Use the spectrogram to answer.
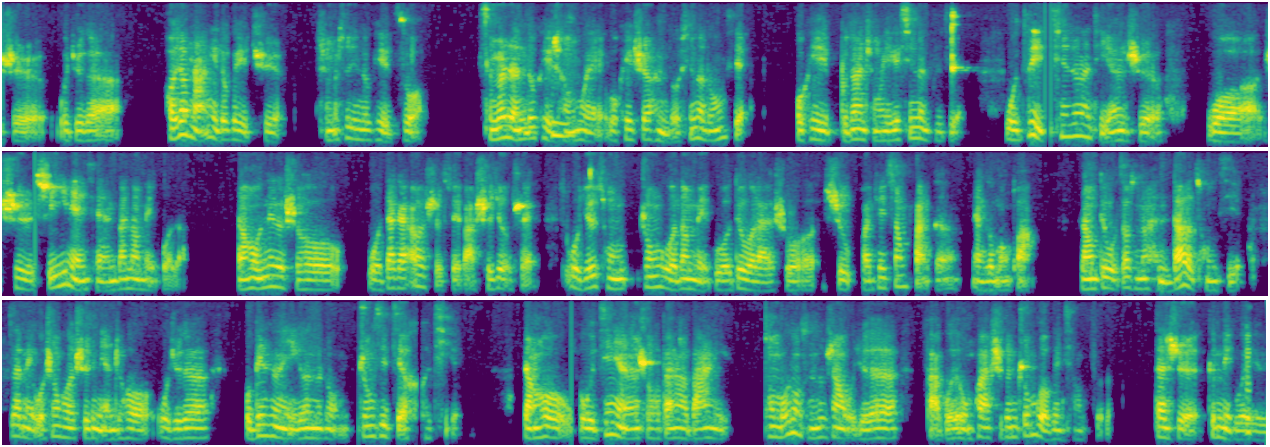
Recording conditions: video call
